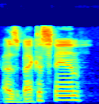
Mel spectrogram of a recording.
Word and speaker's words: Uzbekistan: Uzbekistan? – Yes.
